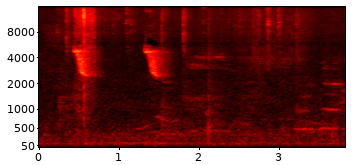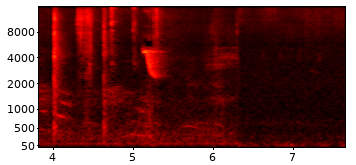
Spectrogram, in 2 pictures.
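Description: Moringa leaves being stripped by hand from their stalks: rustling of leaves with a few sharp snaps of stems. A bird gives short downward-sweeping chirps three times, and a low steady hum underneath stops about six seconds in.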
